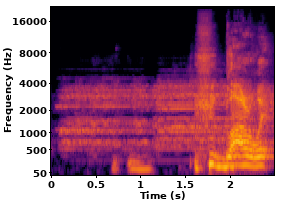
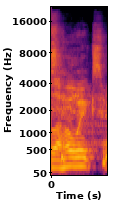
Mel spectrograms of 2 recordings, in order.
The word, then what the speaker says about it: Blachowicz: Blahowicz. How do you say? Blachowicz versus Teixeira. Down Blachowicz.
